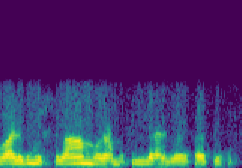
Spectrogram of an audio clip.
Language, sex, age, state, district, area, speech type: Urdu, male, 60+, Bihar, Madhubani, rural, conversation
